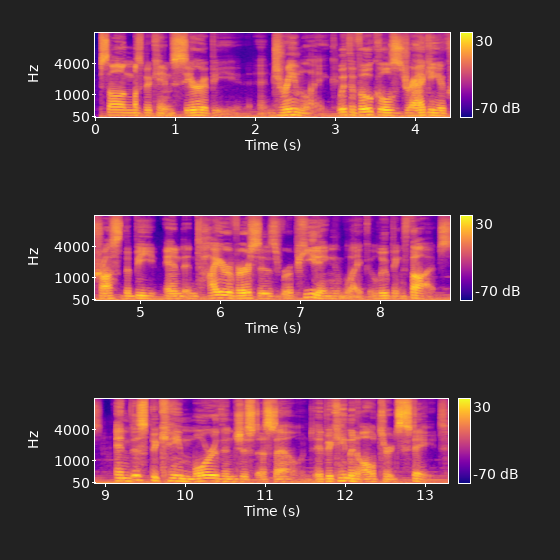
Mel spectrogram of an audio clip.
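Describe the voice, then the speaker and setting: A man reading scripted documentary narration in a steady, measured way. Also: mid-range voice, vocal fry.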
